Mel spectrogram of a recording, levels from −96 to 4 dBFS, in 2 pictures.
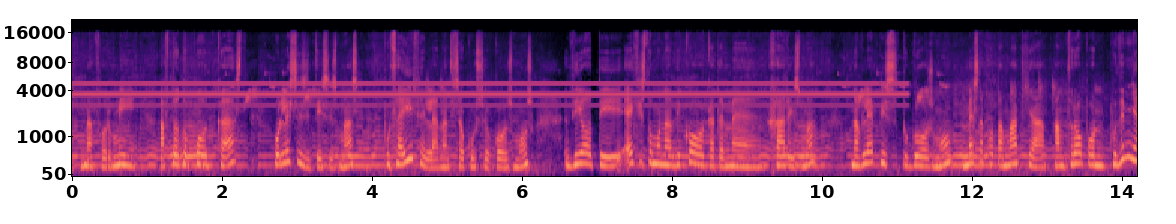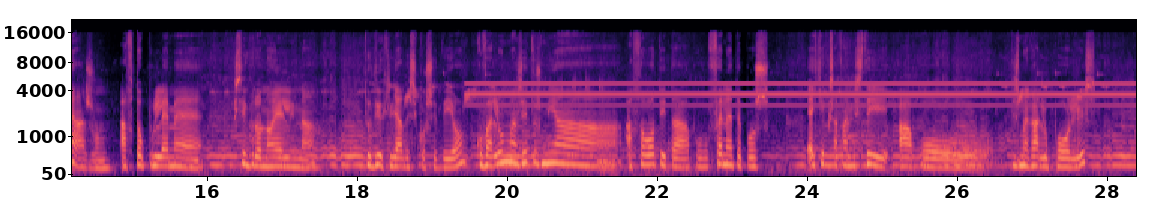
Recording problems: high-pitched whine; loud; until 11 s and from 19 s on; 3.5 kHz, 7 dB below the speech
electrical hum; noticeable; throughout; 60 Hz, 10 dB below the speech

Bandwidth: 16 kHz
